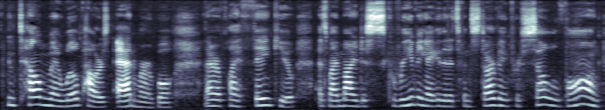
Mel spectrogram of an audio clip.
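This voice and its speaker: A woman performing a slam poem in a dramatic, earnest and deliberate delivery. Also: medium pitch. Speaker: slam poet. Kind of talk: slam poetry recitation.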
